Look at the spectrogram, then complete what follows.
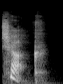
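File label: "chuck", British English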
